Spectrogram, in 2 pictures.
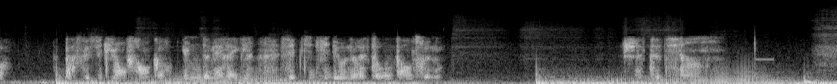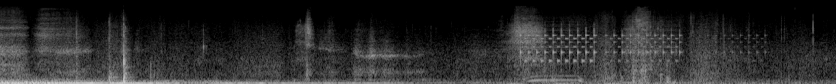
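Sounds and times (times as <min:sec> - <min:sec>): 
low rumbling: 0:00.0 - 0:16.7
speech: 0:01.4 - 0:04.7, 0:06.2 - 0:07.4
mobile phone electronic melodic ringtone: 0:13.5 - 0:16.1
handling noises: 0:13.5 - 0:16.7.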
